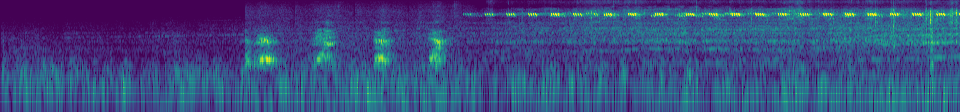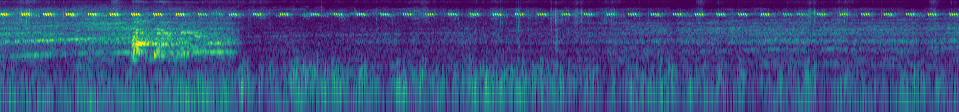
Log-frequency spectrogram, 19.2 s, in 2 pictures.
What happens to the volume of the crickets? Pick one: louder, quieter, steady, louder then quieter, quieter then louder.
quieter.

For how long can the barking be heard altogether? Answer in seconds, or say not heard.
4 s.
